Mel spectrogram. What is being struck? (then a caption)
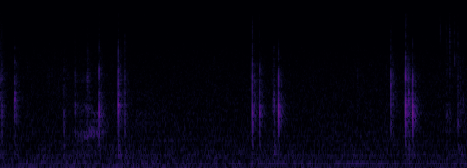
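Leather-covered journal. Fingertips and short nails tap and scratch the cover of a medium tan leather-covered journal with a stitched spine, the solid book held upright. About ten quiet, irregularly spaced dry clicks and light scrapes come in small clusters, each fading almost instantly over a faint steady low hum.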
